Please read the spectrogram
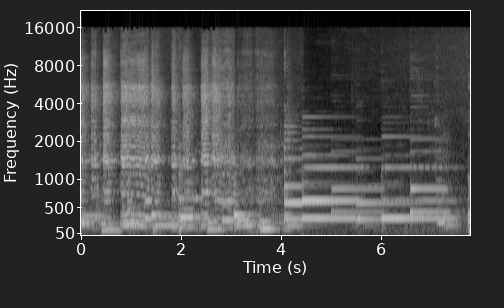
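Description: Acoustic guitar strummed with a neck-rack harmonica in an instrumental break. About halfway through the strumming drops back and the harmonica plays long held notes, stepping from one pitch to the next.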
